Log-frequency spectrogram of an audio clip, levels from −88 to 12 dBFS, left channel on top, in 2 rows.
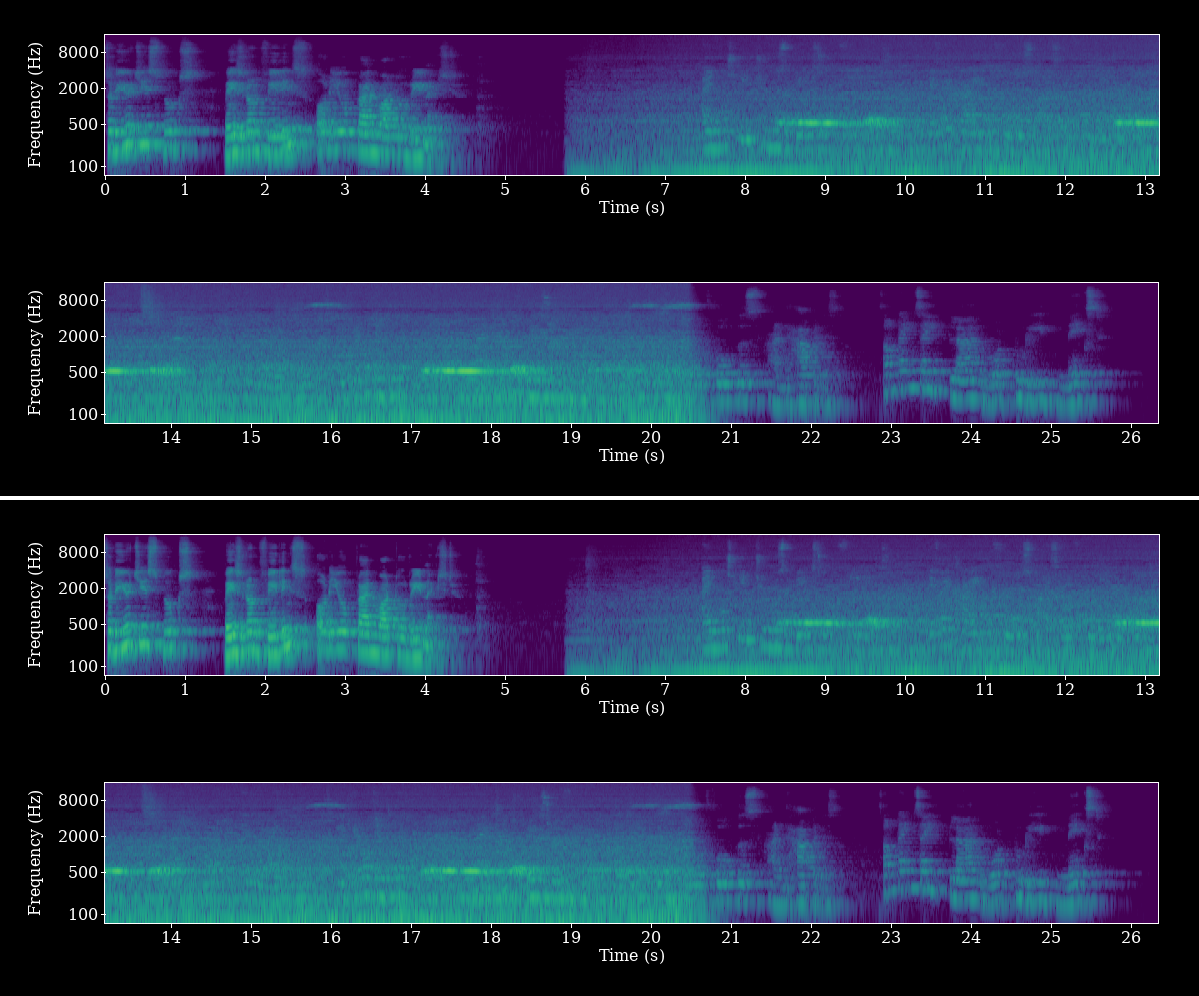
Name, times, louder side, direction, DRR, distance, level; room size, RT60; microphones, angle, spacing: voice 1, 0.0-1.1 1.5-4.3, right 3 dB, 80° right, 4 dB, 0.3 m, -29 dB
sound 1, 5.8-20.5, left 1 dB, 90° left, 0.8 m, -29 dB
voice 2, 7.5-9.8 10.3-13.0 13.9-15.8 16.0-17.1 17.7-22.3 22.9-25.5, right 1 dB, 25° right, -4 dB, 0.6 m, -41 dB
3.3 x 2.0 x 2.4 m, 1.0 s
head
